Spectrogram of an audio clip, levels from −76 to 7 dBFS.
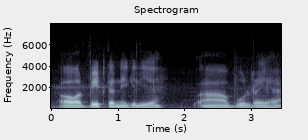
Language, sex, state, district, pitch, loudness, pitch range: Hindi, male, Uttar Pradesh, Jalaun, 95 Hz, -19 LUFS, 90-100 Hz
